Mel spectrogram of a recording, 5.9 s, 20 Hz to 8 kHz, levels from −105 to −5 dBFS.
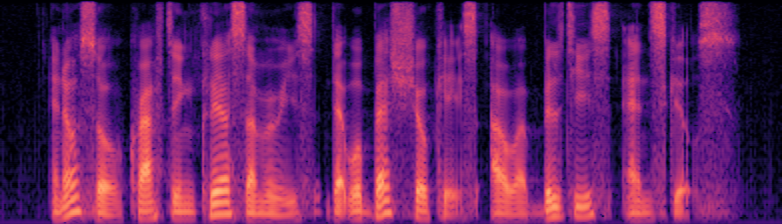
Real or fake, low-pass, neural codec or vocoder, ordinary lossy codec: real; none; none; none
